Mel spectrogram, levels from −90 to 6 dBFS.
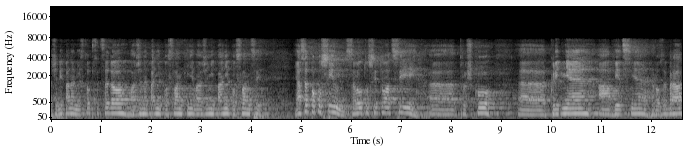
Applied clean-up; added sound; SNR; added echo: none; none; none; reverberation time 2.0 s.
